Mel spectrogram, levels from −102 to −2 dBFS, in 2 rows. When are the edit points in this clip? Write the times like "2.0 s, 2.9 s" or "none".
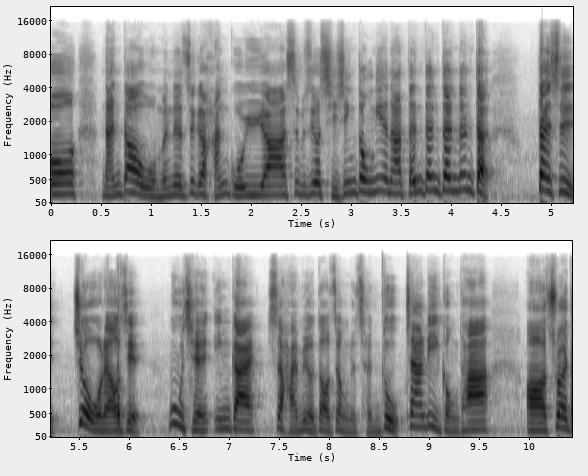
8.8 s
